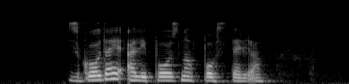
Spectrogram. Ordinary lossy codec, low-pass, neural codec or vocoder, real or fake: none; 7.2 kHz; none; real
